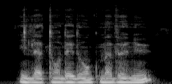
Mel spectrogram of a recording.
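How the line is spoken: Plain. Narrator (French): dit Aurélie

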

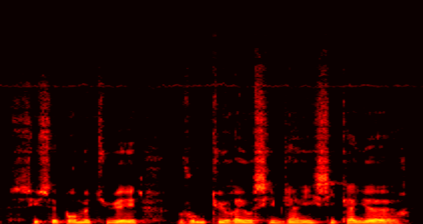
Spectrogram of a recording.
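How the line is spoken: Barely audible mumble. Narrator (French): elle ajouta d'une voix à peine intelligible

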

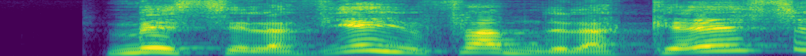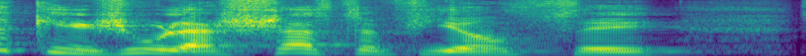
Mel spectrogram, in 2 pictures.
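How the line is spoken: Duke exclaiming. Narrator (French): s'écria le duc

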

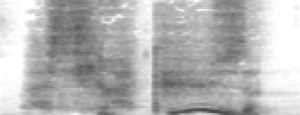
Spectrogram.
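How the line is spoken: Bewildered exclamation. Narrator (French): s'exclama le capitaine comme s'il ne comprenait pas encore

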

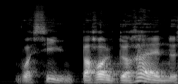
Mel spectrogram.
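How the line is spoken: Solemn exclamation. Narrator (French): s'écria le roi avec solennité

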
